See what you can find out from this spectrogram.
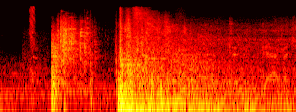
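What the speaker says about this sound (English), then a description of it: "They shot a smoke canister up." A smoke canister launched upward in the Apex Legends ranked match, a sharp pop near the half-second mark followed by a louder, booming discharge that rolls into a sustained hissing rumble.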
